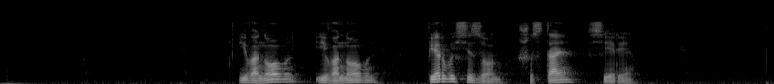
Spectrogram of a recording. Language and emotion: Russian, neutral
